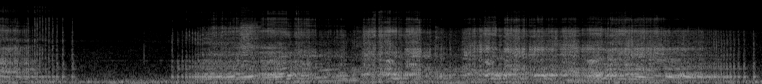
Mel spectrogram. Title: Worm gear and stepper motor, noisy outcome...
